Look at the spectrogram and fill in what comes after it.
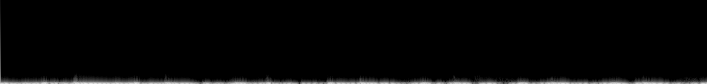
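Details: Adult heartbeat recorded with a binaural microphone, sound quality noted as poor: regular, paired low thumps at about 63 beats a minute over a muffled hum; normal heart sounds.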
